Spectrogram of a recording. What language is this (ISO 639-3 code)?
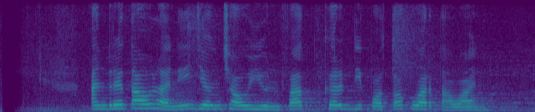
sun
